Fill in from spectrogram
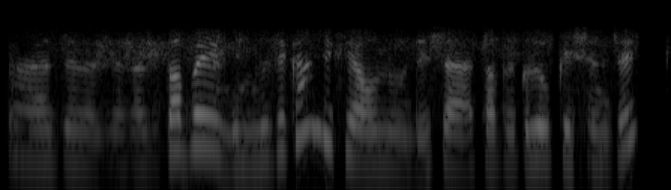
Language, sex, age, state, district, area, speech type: Nepali, female, 30-45, West Bengal, Darjeeling, rural, conversation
